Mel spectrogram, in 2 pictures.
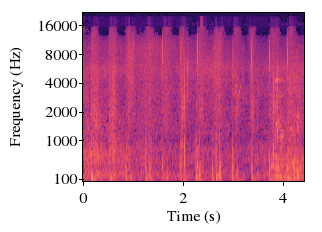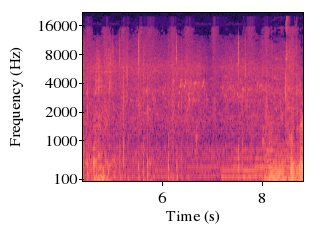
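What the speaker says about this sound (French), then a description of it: "Une charrette." Horse hooves clip-clop at a steady walking pace as a horse-drawn cart passes in a Sherlock Holmes video game, regular and close at first, then blending into a louder ambient hum near the end.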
